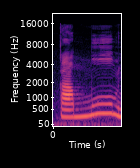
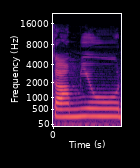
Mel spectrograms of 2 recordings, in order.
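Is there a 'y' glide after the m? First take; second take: no; yes. First: The m goes straight into the vowel. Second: A y glide follows the m sound. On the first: The speaker calls it right. "kita harus mengucapkan kata-kata itu dengan jelas" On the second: The speaker calls it wrong. "kamu menjadi kamyu"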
